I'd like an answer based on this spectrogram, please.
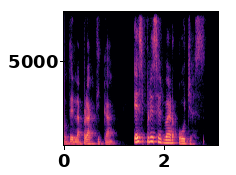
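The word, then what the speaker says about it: ojas: a ese eso que en ayurveda se llama ollas no sé si han oído esa palabra se escribe o J a s y la palabra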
